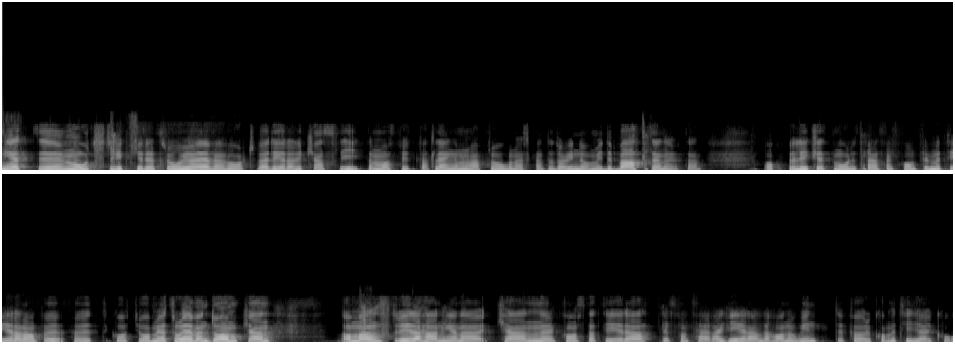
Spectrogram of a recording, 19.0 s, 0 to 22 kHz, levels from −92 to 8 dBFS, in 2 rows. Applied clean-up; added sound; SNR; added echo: neural mask model DeepFilterNet 3.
